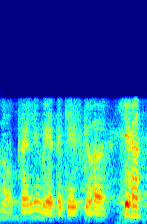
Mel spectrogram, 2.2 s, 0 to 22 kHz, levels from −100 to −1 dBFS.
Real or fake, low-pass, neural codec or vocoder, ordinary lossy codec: fake; 3.6 kHz; codec, 32 kHz, 1.9 kbps, SNAC; none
